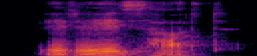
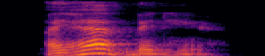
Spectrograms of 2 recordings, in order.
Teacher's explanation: In order to emphasize or strengthen a point, extra stress is placed on auxiliary words. The highlighted word will show you where the emphasis is.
